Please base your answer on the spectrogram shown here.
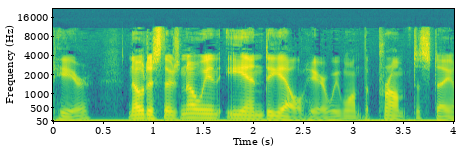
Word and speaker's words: endl: The 'endl' here means that a new line character is also written to the screen.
